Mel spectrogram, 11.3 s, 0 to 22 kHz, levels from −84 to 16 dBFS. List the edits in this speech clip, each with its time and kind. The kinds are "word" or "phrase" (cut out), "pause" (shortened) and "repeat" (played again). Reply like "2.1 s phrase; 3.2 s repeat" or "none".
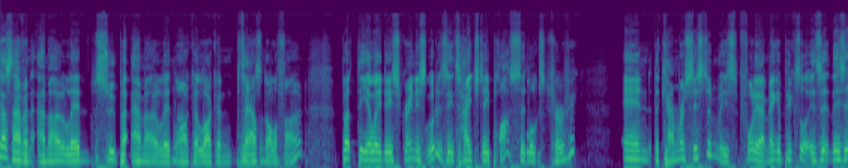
2.3 s word; 5.7 s word; 7.0 s word; 9.9 s word

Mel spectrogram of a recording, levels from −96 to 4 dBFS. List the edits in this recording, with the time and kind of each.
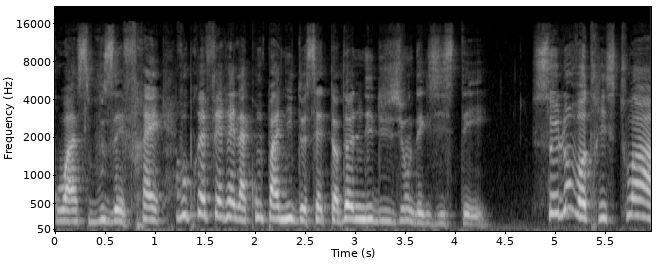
1.2 s word; 2.9 s phrase

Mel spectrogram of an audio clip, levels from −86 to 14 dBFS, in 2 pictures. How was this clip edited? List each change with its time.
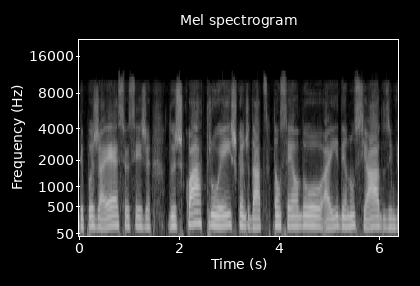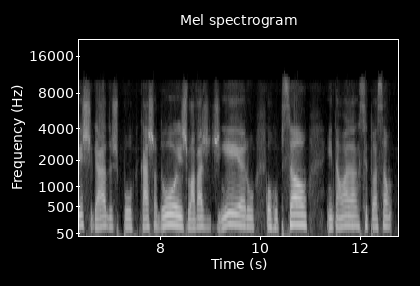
3.7 s phrase; 7.5 s pause; 8.6 s word; 10.1 s phrase

